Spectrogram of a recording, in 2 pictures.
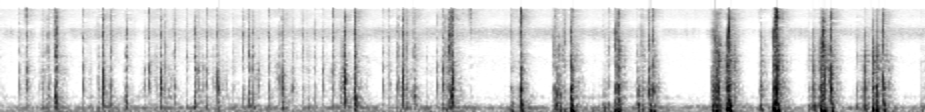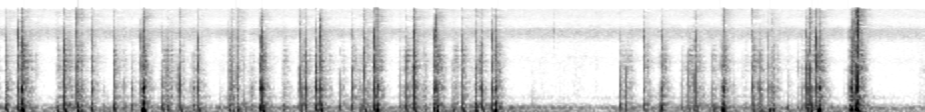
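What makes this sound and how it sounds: Fingernails of both hands tap and scratch a flat, hollow plastic DVD case with a printed cover insert lying on carpet. Rapid, dry, crisp clicks and scrapes come in quick bursts with short pauses, each dying away almost instantly. A faint steady low hum sits underneath.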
